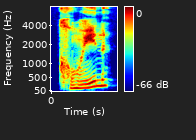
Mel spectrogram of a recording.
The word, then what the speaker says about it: quoin: few of them, and one of them is coin. Also sometimes pronounced quoin, apparently, according to the Oxford Dictionary.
